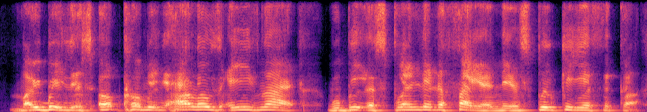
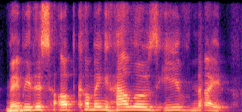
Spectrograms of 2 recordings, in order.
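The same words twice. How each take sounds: First: Slow, hammed-up villain voice; mock a troll's spooky supervillain act. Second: Said in the usual way. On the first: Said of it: "like, supervillain voice". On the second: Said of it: "Little Miss Supervillain pretending to be".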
